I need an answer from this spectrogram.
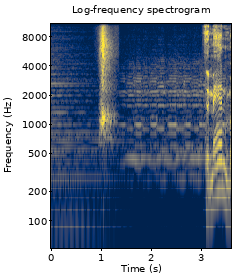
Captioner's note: somber music; slide swooshing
